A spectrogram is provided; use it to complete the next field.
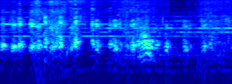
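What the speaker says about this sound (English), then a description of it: "Oh no, I'm hearing chickens." Chickens clucking in Minecraft, a series of short, rhythmic clucks repeating in quick bursts, fairly faint and close, with no talk over them.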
